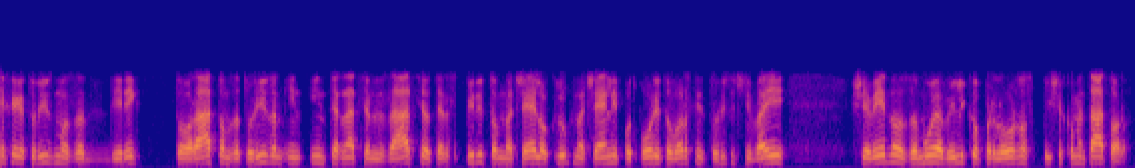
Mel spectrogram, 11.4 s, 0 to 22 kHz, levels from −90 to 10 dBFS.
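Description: Nothing in this speech stood out as a technical fault on listening.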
